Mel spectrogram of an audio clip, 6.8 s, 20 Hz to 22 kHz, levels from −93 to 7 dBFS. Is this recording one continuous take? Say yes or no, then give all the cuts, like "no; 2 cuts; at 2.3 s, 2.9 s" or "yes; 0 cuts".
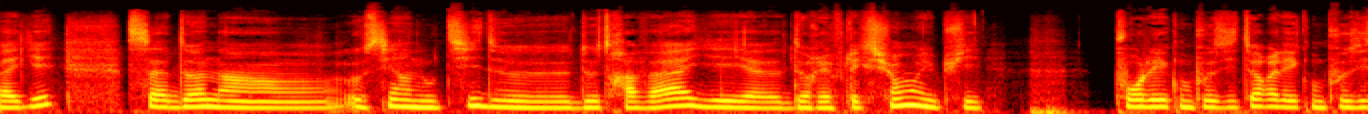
yes; 0 cuts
